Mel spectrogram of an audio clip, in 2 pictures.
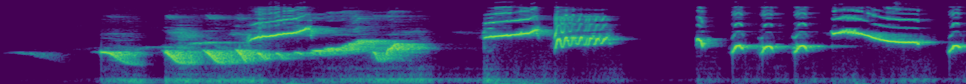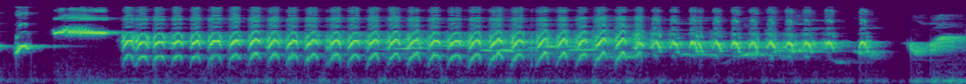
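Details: White-rumped shama in full, rich song meant to provoke a rival; varied loud whistled phrases, rising and falling sweeps, then a long fast rattling trill of repeated buzzy notes.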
